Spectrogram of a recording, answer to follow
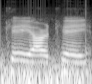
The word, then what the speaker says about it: Krk: hard to pronounce uh it's spelled krk we call it K but I don't know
